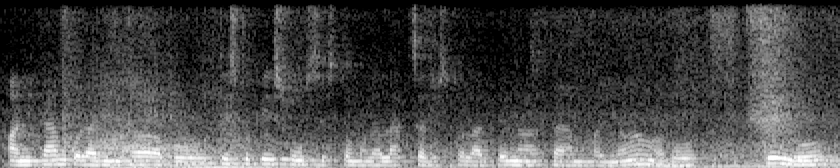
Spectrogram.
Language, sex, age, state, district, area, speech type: Nepali, female, 30-45, West Bengal, Alipurduar, urban, spontaneous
